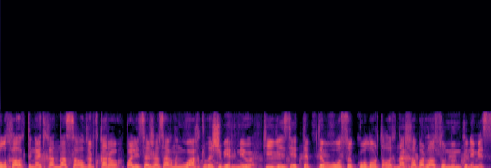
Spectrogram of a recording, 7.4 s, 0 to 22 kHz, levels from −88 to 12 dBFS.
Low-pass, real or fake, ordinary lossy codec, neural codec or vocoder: 7.2 kHz; real; MP3, 64 kbps; none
